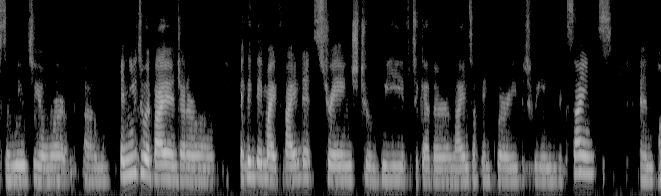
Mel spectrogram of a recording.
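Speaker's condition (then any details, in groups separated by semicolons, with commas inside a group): No condition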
